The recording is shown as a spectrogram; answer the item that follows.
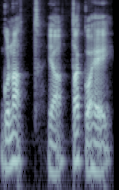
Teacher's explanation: Normaalissa ruotsinkielisessä puheessa viimeinen konsonantti poistetaan monesti kun sanaa ei korosteta. Tämä tapahtuu usein konsonanteille <d> ja <g>, tai tosi yleisille sanoille, kuten 'och' ja 'till'. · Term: konsonanttien poiston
